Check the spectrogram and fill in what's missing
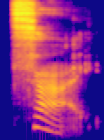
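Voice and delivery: "Tsai" with a long hissed ts onset; stretched T in TSAI. Shown as a demonstration. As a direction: stretch the ts before the vowel in "Tsai". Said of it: "stretching that T a little further".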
